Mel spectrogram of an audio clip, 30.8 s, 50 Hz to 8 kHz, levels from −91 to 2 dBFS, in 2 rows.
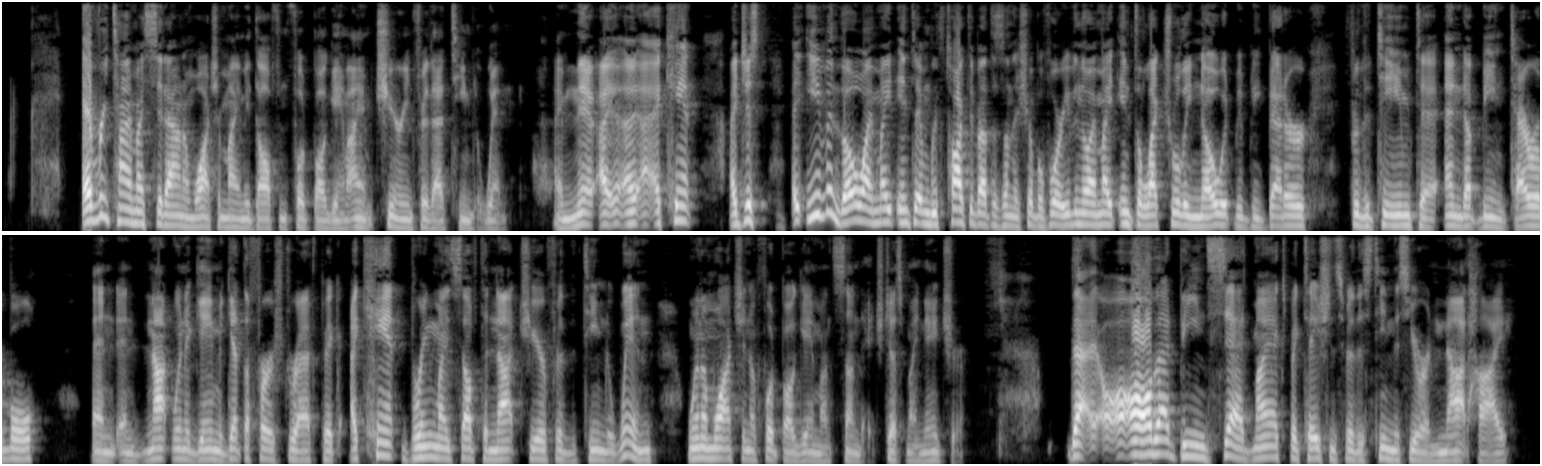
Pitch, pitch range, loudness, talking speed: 130 Hz, 115-150 Hz, -17 LUFS, 215 wpm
